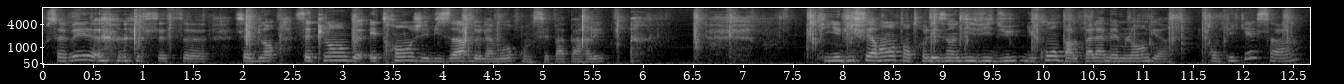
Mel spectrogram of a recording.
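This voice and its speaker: A woman's voice: medium pitch, a little slow. A woman casually reading tarot and oracle cards, chatty, often laughing and repeating her phrases. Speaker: tarot and oracle card reader. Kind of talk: casual card-reading monologue. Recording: echoey room with faint noise.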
